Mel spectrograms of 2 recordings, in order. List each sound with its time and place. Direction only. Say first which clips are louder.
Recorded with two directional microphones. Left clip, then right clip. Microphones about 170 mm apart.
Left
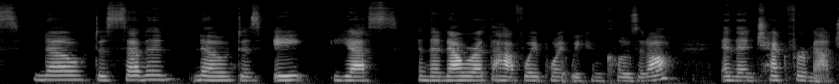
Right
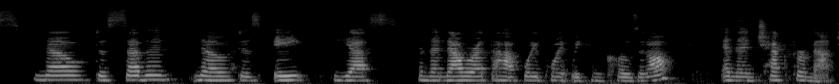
0.4 s speech: left 6 dB; 15° left (ahead or behind)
